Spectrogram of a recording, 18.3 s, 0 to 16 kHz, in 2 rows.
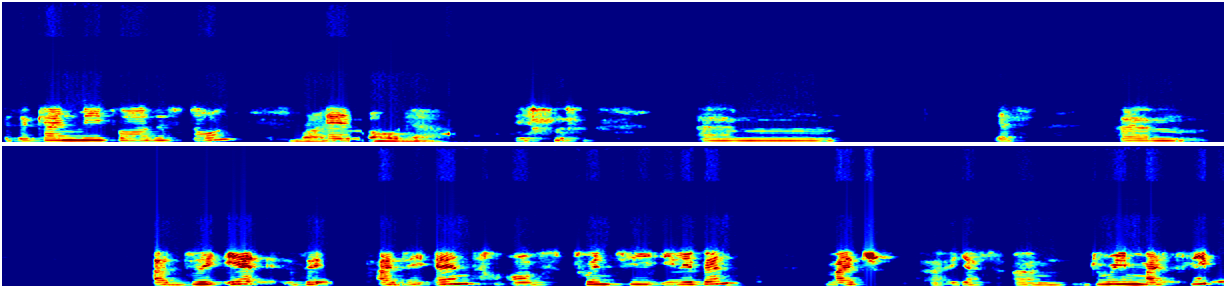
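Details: Post-stroke aphasia in a French woman after an ischemic stroke at age 22 in July 2011; she was completely mute for 10 days and spent one year in rehabilitation, with lasting language difficulty.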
